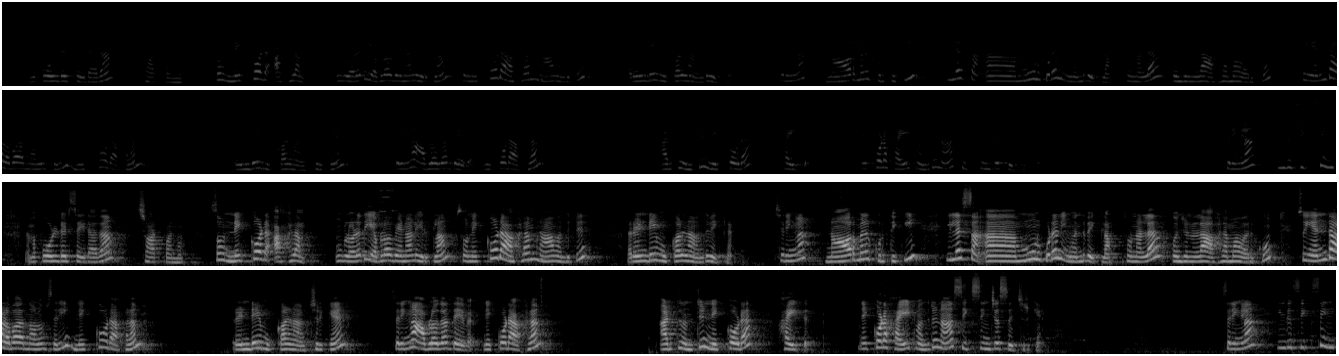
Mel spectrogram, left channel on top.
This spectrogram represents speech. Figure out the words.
நம்ம ஃபோல்டட் சைடாக தான் ஸ்டார்ட் பண்ணணும். ஸோ நெக்கோட அகலம் உங்களோடது எவ்வளோ வேணாலும் இருக்கலாம். ஸோ நெக்கோட அகலம் நான் வந்துட்டு 2.25 நான் வந்து வைக்கிறேன். சரிங்களா. நார்மல் குர்த்திக்கு இல்லை 3 கூட நீங்கள் வந்து வைக்கலாம். ஸோ நல்லா கொஞ்சம் நல்லா அகலமாக இருக்கும். ஸோ எந்த அளவாக இருந்தாலும் சரி நெக்கோட அகலம் 2.25 நான் வச்சுருக்கேன். சரிங்களா. அவ்வளோதான் தேவை நெக்கோட அகலம். அடுத்து வந்துட்டு நெக்கோட ஹைட் வந்துட்டு நான் 6 இன்ச்சஸ் வச்சுருக்கேன். சரிங்களா. இந்த 6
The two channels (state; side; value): quieter; left; 28.6 dB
